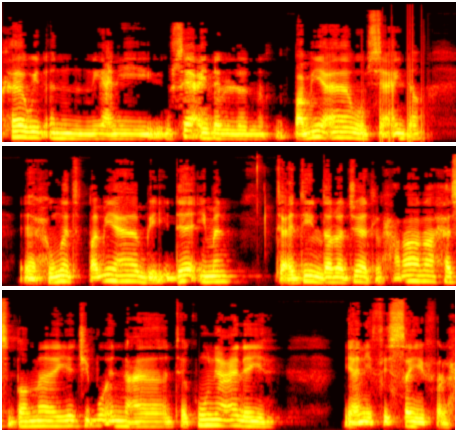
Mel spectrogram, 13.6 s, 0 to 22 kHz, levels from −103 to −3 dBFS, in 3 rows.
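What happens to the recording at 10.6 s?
Nothing goes wrong at 10.6 s: the speech carries straight through that moment without any dropout, click, distortion or other audible fault.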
